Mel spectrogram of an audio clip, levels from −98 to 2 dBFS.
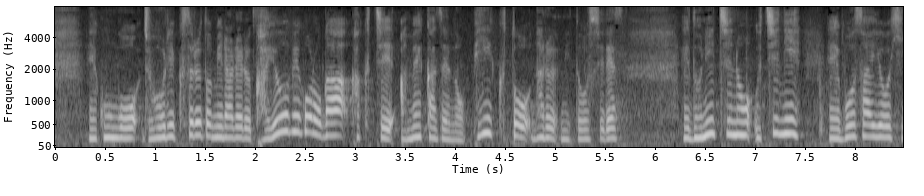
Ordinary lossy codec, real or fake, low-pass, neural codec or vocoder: none; real; none; none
